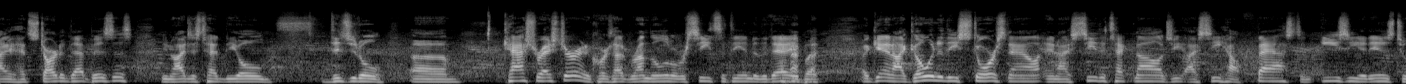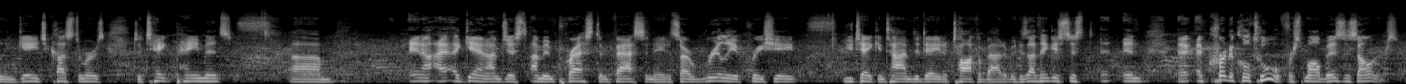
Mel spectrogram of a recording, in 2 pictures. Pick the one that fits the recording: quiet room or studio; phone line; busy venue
busy venue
